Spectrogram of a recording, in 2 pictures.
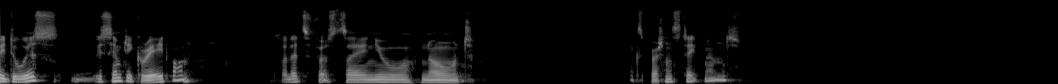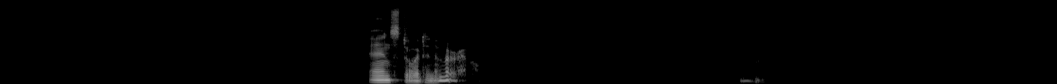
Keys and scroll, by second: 1.4 ctrl+shift+super+Left, 1.5 BackSpace, 3.9 super+space, 6.6 BackSpace, 7.6 Right, 8.9 BackSpace, 12.5 super+space, 13.1 Right, 14.1 shift+Left, 16.4 shift+Left, 16.5 alt+super+v, 21.0 Down.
